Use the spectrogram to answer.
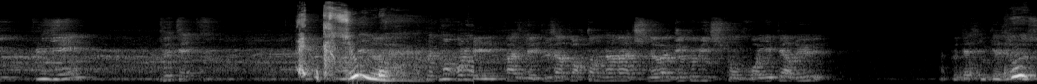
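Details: Sneezes during a tennis broadcast: several sharp sneezes over a commentator's speech; sneezing.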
